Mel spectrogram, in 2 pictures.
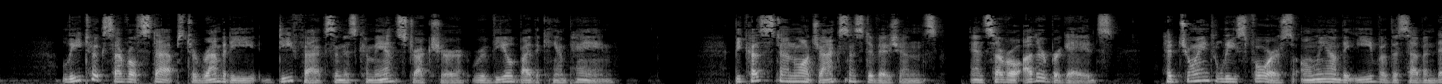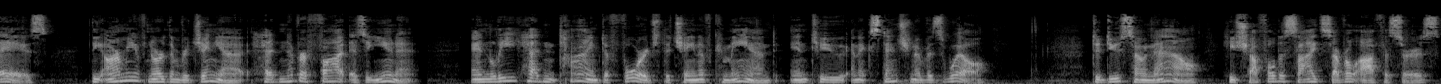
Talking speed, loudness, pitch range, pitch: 150 wpm, -25 LUFS, 95-130 Hz, 110 Hz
